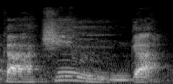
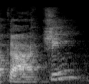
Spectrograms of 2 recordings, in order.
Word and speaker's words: caatinga: Ninguém mais fala caatinga. Você fala caatim. Esse N desapareceu da pronúncia. Hoje ele serve só para nasalizar.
